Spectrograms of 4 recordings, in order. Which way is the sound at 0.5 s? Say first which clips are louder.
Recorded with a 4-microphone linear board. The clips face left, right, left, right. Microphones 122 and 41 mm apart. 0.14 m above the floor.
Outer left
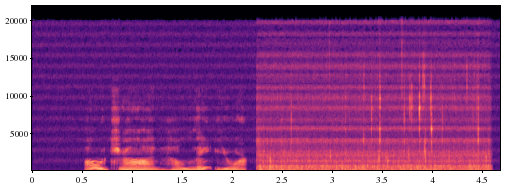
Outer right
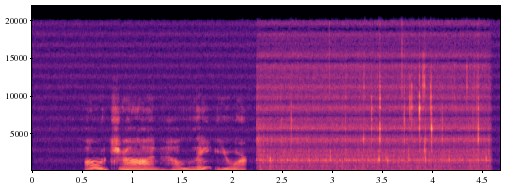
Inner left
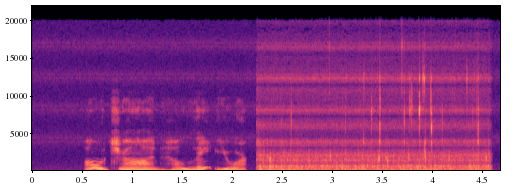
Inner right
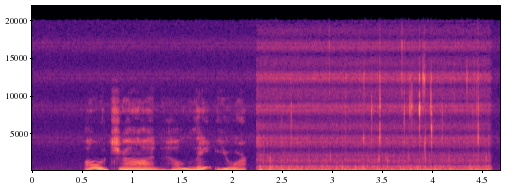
Outer left 7 dB, inner left 3 dB; 30° left (ahead or behind).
